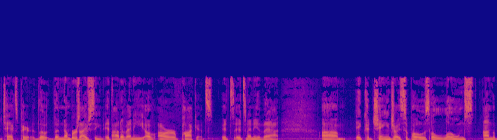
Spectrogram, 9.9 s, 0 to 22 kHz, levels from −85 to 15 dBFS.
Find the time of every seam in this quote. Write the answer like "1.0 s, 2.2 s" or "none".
2.2 s, 4.9 s, 8.6 s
